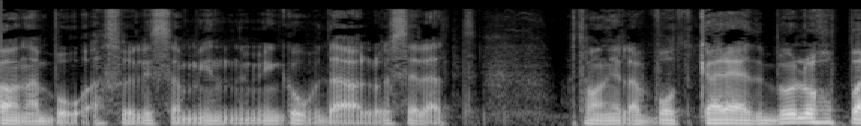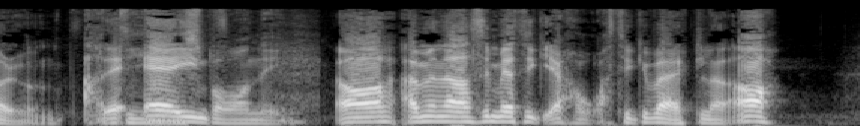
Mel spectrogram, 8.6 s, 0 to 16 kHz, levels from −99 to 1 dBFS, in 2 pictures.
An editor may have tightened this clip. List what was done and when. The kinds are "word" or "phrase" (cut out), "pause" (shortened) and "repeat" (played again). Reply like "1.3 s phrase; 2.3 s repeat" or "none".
1.2 s word; 5.9 s pause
